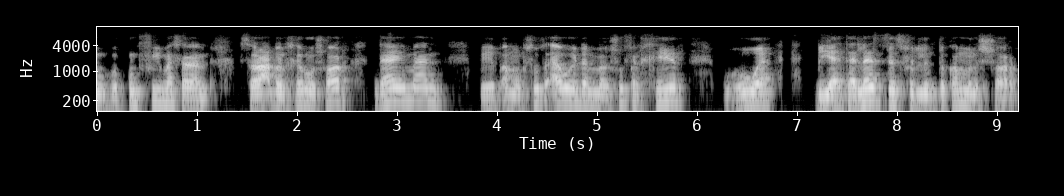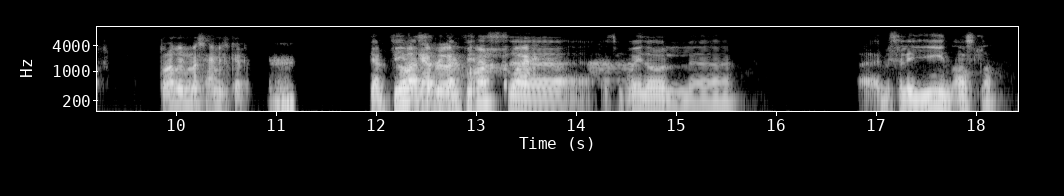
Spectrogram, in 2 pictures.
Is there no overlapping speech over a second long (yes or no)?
no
